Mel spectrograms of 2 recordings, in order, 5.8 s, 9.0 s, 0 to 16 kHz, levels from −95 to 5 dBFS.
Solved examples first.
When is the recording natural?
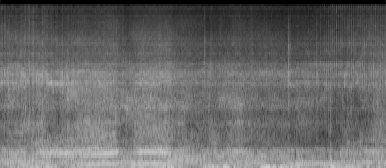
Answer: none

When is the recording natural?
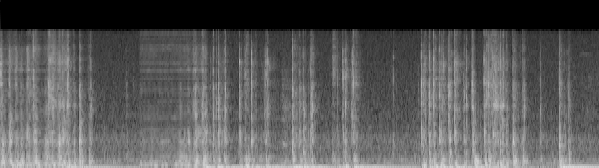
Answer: 1.0-2.1; 3.1-9.0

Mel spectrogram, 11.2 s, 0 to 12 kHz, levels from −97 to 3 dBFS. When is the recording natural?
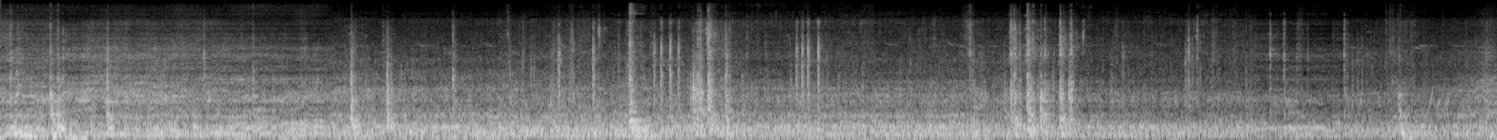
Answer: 2.5-9.4; 10.1-11.2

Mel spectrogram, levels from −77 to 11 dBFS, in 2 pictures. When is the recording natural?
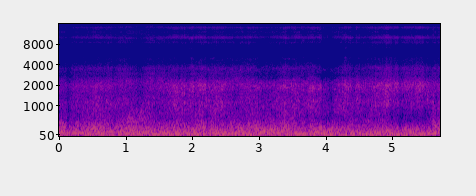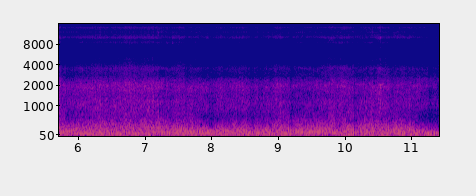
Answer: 0.0-1.9; 4.8-7.2; 8.0-8.8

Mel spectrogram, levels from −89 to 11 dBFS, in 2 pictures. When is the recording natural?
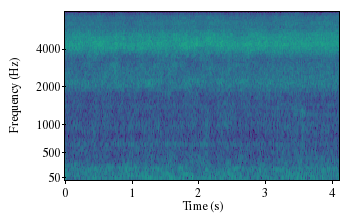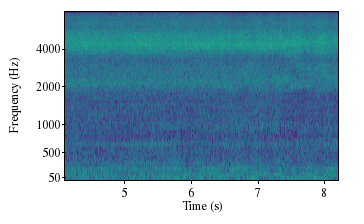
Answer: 3.1-6.4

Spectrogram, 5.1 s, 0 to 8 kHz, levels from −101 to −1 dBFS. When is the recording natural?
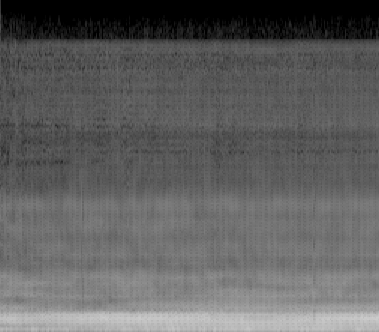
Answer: none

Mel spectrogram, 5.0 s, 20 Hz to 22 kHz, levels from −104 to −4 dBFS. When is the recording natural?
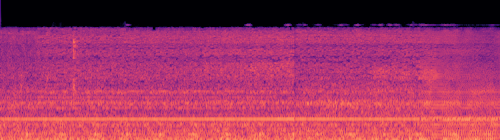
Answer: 0.0-4.2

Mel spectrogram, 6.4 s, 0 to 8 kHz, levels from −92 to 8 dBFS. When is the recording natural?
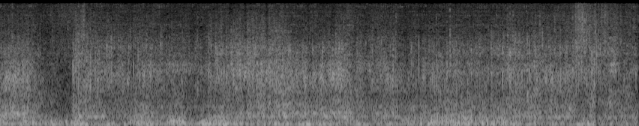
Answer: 0.0-5.2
